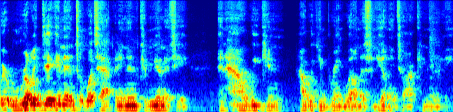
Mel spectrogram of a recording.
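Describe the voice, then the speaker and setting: A man with an American accent talks at a fairly quick pace in a fairly low, somewhat breathy voice. His loudness swings a lot. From US, North Philadelphia. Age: 60s. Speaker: community nonprofit director. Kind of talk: community talk livestream. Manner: animated.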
